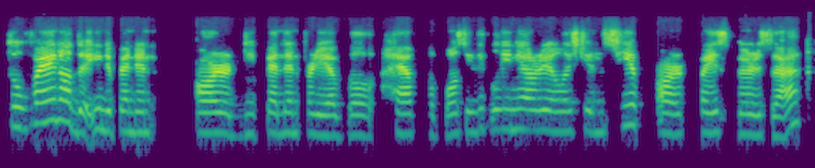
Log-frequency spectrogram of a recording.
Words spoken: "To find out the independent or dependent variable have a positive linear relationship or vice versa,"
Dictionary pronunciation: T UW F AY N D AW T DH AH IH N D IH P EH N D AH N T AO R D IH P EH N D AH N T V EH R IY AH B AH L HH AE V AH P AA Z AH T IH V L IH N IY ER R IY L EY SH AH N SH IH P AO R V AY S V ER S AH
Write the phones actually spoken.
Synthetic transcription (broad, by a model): T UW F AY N AW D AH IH N D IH P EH N D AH N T AO R D IH P EH N D AH N T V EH R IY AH B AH L HH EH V AH P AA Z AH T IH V L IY N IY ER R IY L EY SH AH N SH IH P AO R F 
